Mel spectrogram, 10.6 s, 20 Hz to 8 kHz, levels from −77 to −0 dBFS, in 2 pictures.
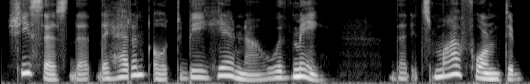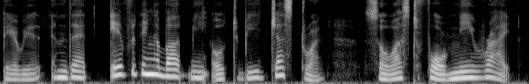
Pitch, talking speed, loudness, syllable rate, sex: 175 Hz, 180 wpm, -19 LUFS, 4.6 syllables/s, female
